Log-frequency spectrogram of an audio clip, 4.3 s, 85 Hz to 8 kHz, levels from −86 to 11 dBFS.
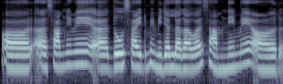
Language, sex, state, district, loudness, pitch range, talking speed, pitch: Hindi, female, Bihar, Patna, -14 LUFS, 200-230 Hz, 210 wpm, 210 Hz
